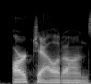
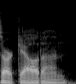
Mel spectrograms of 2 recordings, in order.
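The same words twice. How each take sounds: First: Archaludon said as arch-AL-uh-don; silly alternative pronunciation. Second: Archaludon said as ark-AL-uh-don; hard k in Archaludon; guessed pronunciation. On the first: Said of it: "Archaludon seems kinda silly". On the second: Host guessing at the name, Archaludon with a hard k. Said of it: "I don't actually know how to say Archaludon". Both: Shown as a demonstration.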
